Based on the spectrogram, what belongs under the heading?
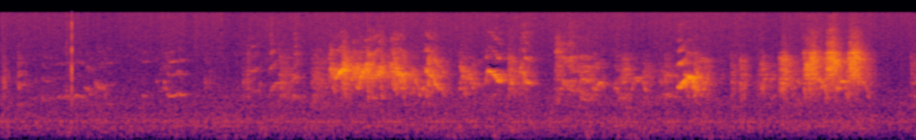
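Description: A young cockatiel gives short, scratchy chirps amid bursts of wing flapping and rustling.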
